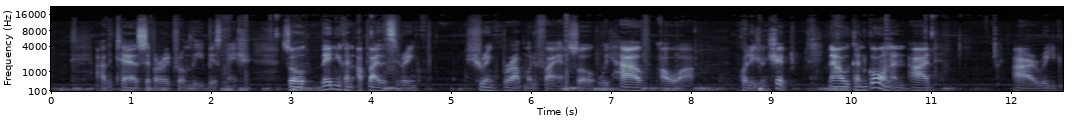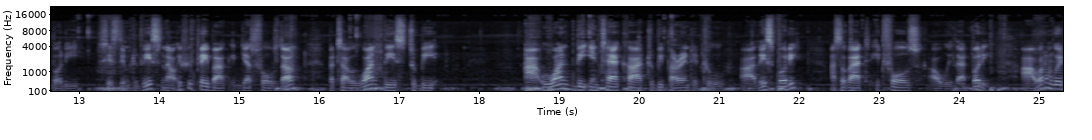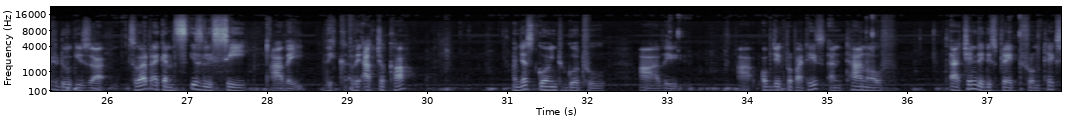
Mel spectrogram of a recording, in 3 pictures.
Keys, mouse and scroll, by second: 2.7 click, 3.8 click, 4.8-5.2 scroll down 2, 5.4 `, 5.8 scroll up 2, 6.5 z, 6.9 `, 7.7 z, 8.1 `, 8.8-9.5 scroll down 2, 9.3 KP_1, 10.9 click, 13.0 click, 13.7 scroll down 4, 13.8 `, 14.2 space, 15.5 Escape, 16.4 click, 16.8-17.2 scroll up 5, 17.3 `, 18.6 z, 19.3 click, 20.3 click, 20.8 z, 22.5 space, 23.9 Escape, 27.3 z, 28.0 z, 33.0 click, 35.5 click.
